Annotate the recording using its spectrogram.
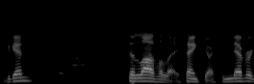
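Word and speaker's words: DeLarverie: never pronounce her last name could you please pronounce it again the lavalier thank you i can never get it right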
